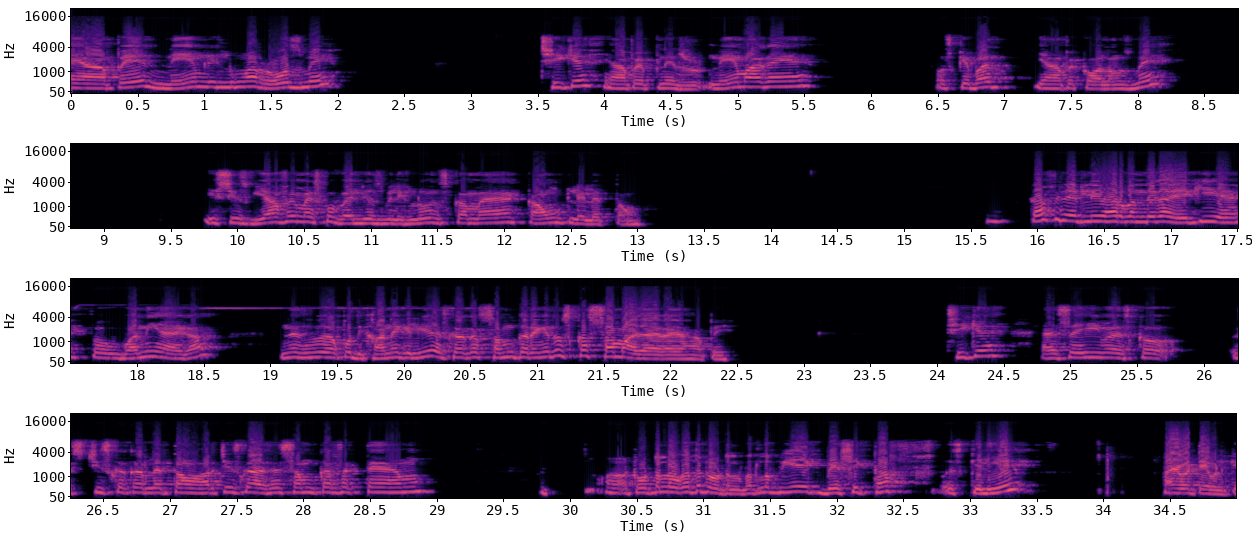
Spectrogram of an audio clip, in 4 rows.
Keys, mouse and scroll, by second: 0.2 click, 2.1 scroll up 1, 2.9 click, 3.2 scroll up 1, 5.5 scroll down 1, 5.8 scroll up 1, 6.6 click, 9.9 click, 15.8 scroll down 1, 16.6-17.1 scroll up 1, 18.0 click, 24.5 click, 27.4 scroll down 1, 27.9 scroll up 1, 28.2 click, 28.6 scroll down 1.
